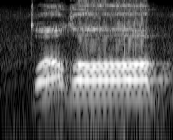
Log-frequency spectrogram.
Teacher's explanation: طا کو پر پڑھیں گے اور غین کو بھی پر پڑھیں گے ، ایک الف کی مقدار کھینچ کر غین کو پڑھیں گے،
